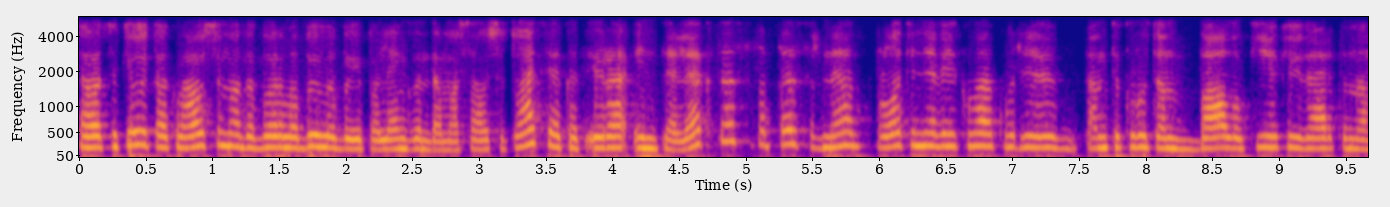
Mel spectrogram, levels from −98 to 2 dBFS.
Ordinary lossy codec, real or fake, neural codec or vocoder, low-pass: Opus, 16 kbps; real; none; 5.4 kHz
